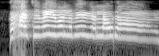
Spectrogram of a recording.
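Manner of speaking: high, loud yelling threat at Laura; furious yell. Acted. Monkey yelling at Laura during the fight, furious shout. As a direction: scream the threat at full force.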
